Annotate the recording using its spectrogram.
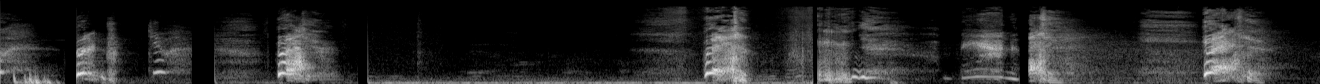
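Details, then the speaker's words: Woman sneezing: several sharp sneeze bursts, some preceded by a quick inhaling gasp, separated by pauses with low background hum. "bless you amanda did you just say are you done thank you did you just sneeze on deck"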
